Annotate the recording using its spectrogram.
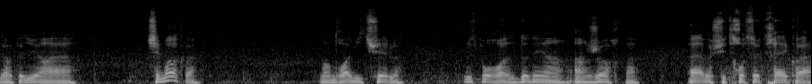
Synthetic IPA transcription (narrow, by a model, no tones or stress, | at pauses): lɔʁɛpad̪yɛʁɛ | ʃemwakwa | ɛ̃nɑ̃d̪ʁwaːbit̪ɥɛlʒyst̪puʁsəd̪ɔneɛ̃ɛ̃ʒɑ̃ʁkwa | wɛmaʒəsɥit̪χosəkχɛkwa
